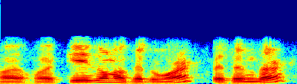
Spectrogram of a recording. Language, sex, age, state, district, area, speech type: Assamese, male, 30-45, Assam, Lakhimpur, rural, conversation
